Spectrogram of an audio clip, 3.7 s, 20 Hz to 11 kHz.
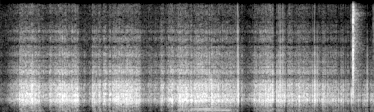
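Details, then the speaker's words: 1965 Nordmende Transita Automatic radio on medium wave: steady hiss with irregular crackles and pops, no station received, noise on every band; suspected very bad capacitors, cause not yet confirmed. "turn it to medium wave this noise sounds like some very bad capacitors"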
